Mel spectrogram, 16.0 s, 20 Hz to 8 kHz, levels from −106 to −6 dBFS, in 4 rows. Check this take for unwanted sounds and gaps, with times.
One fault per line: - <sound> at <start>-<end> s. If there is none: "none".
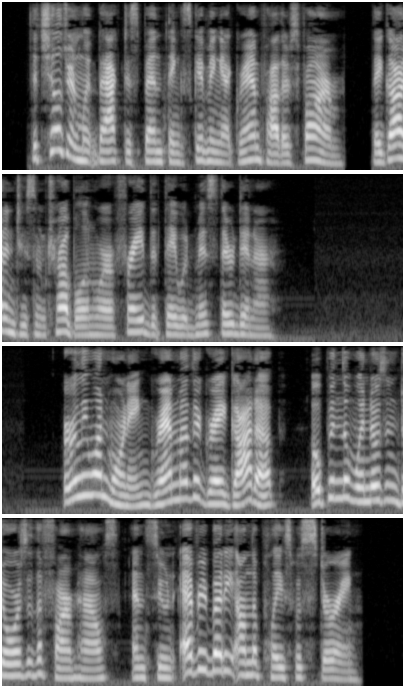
none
